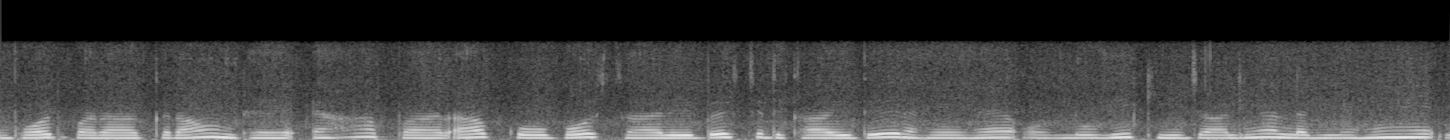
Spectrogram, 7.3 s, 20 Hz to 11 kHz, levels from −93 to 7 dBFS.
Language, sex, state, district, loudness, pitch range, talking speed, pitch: Hindi, female, Rajasthan, Nagaur, -14 LUFS, 220-255 Hz, 175 wpm, 225 Hz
